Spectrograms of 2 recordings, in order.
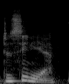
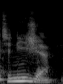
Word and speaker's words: Tunisia: I realized that my character was really George Lucas when we were filming in Tunisia. I'm pronouncing that Tunisia. – Wrong. Tunisia, of course, yeah.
